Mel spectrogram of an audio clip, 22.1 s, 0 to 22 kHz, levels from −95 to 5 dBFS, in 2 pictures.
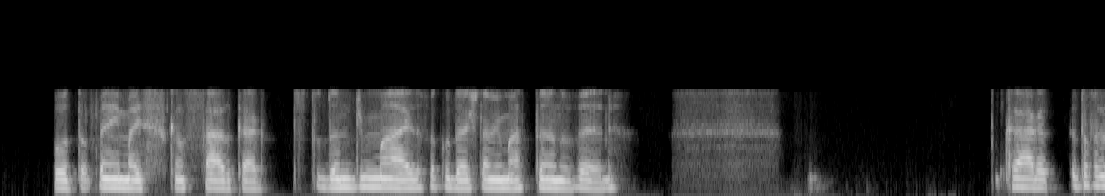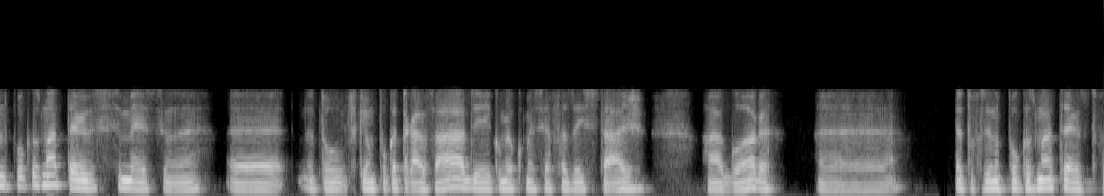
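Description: Speech carried over a Bluetooth CVSD headset codec from start to finish, and the damage is plainly audible. The band stops around 4 kHz, giving the telephone-like thinness of that narrowband link, which fits a 64 kbps CVSD stream. Because the coder tracks the waveform one up-or-down bit at a time, fast, loud high-frequency energy outpaces its adapting step, so sibilants come out rough and scratchy over a grainy noise floor.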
